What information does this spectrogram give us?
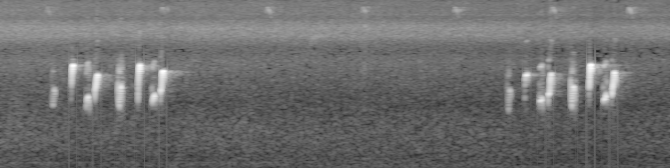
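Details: Southern Thai bulbul song, used to excite birds before trapping: two bursts of five or six liquid, bouncing notes, separated by about three seconds of quiet hiss.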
